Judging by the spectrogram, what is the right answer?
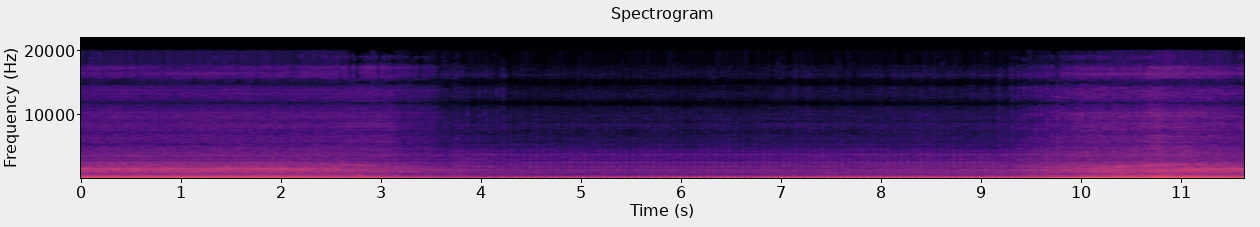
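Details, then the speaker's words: Ridgid generator's Yamaha MZ360 single-cylinder engine, about 10 years old, unused 4 years, repaired rusted tank and carburetor. Its steady beat dips slightly as the 3,000 W load comes on, then recovers and holds 60 Hz: smooth, normal running. "And even under a 3,000 watt load, it sounded great. The engine speed was still good."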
